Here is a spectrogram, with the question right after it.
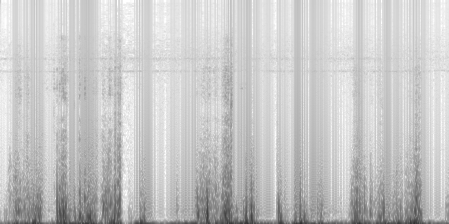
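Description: A metal dental pick and scoop are worked inside the canals of the two soft silicone ears on a white binaural microphone. Close, muffled scratching and scraping comes in repeated bursts, heavy with deep low rumble and little high end.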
